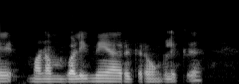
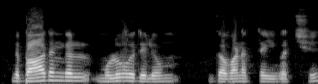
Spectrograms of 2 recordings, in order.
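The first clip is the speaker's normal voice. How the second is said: usual speaking voice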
